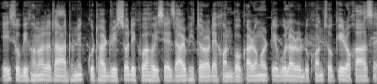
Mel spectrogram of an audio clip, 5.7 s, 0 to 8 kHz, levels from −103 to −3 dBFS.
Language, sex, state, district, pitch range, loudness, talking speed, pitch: Assamese, male, Assam, Kamrup Metropolitan, 95-105 Hz, -19 LUFS, 200 wpm, 100 Hz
